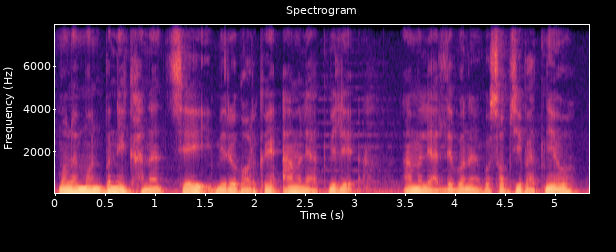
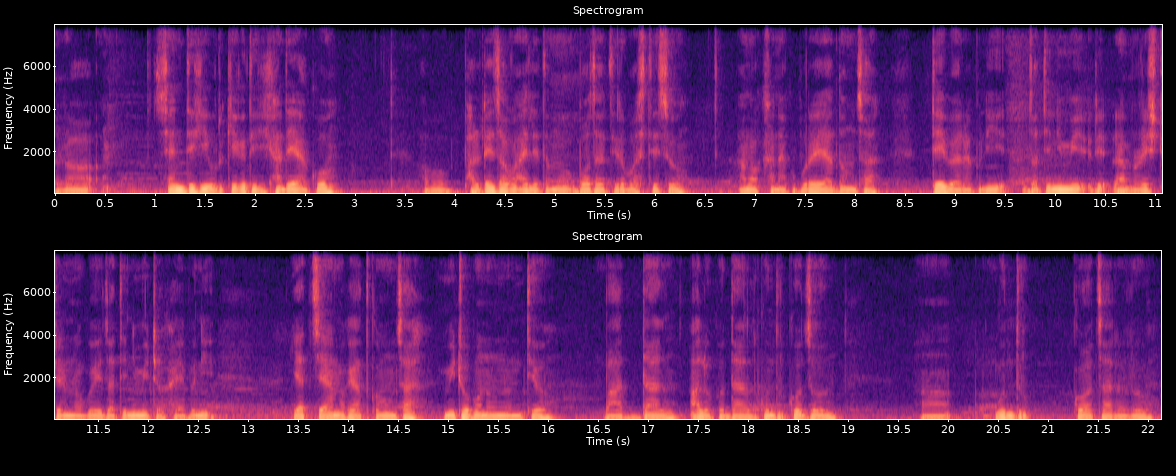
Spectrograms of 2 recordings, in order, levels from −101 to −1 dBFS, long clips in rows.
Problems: constant background noise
